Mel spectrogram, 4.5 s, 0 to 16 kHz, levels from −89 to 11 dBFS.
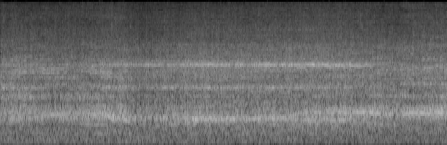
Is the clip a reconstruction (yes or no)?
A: no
